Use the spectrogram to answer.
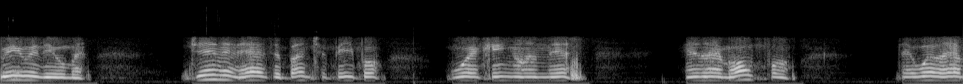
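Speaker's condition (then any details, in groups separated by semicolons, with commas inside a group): ALS; voice getting softer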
